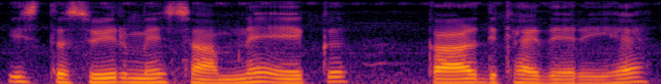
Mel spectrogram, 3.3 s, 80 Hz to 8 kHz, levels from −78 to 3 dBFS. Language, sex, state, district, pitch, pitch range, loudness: Hindi, male, Karnataka, Bangalore, 140 Hz, 130-150 Hz, -18 LUFS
